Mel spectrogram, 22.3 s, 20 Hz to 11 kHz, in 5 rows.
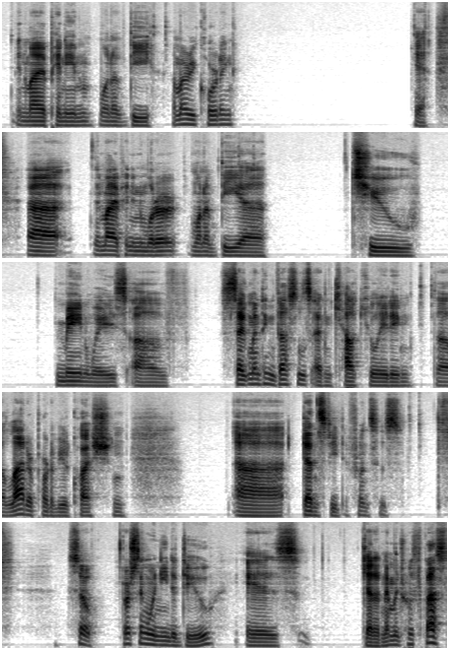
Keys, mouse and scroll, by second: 0.1-0.9 scroll down 1, 0.9-1.4 scroll down 1, 6.7 click, 21.5-22.2 scroll up 1, 21.9-22.2 drag.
